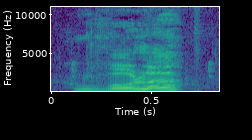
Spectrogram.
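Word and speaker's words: Kouvola: We have discovered Kuvola. That's how you pronounce it.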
